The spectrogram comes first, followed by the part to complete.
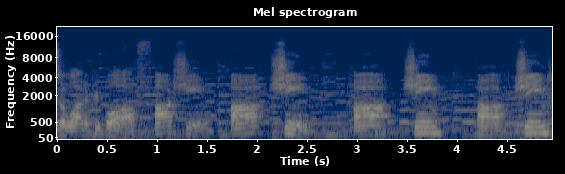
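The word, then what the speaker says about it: Oisín: Ashin. Ashin. Ashin. Ashin. People either pronounce it Ashin or Oshin.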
